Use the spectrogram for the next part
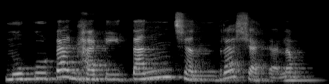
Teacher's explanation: anuswara followed by cha, you could combine the sandhi and chant it as mukuta ghatitan chandra shakalam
